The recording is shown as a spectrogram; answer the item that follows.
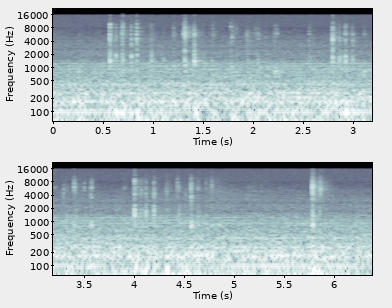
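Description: Typing on a computer keyboard: a few short runs of key presses, ending in a louder click, over a low steady hum.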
